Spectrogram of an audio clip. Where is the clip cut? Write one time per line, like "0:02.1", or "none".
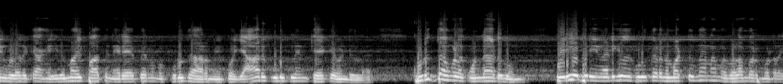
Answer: none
